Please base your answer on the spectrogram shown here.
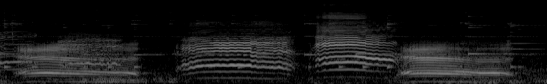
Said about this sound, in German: Also eigentlich sind wir in einer Schafherde gelandet, aber auf dieser Seehöhe, so nahe dem Himmel, ist die Assoziation naheliegend. Und das Klingeln und Blöken hat auch etwas Himmlisches.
